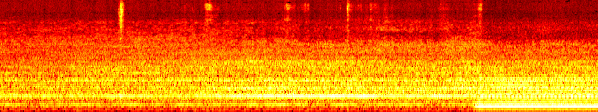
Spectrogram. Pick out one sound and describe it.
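A ship's engine hums steadily.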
